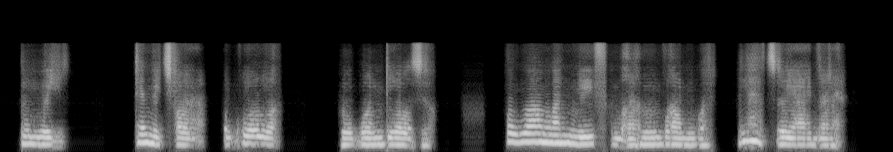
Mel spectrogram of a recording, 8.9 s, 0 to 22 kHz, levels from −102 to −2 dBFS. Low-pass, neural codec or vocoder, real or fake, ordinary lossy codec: none; codec, 16 kHz, 0.5 kbps, FreqCodec, smaller model; fake; none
